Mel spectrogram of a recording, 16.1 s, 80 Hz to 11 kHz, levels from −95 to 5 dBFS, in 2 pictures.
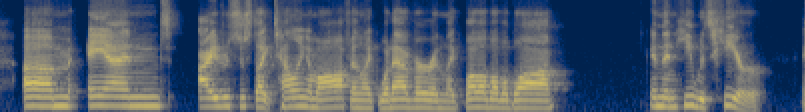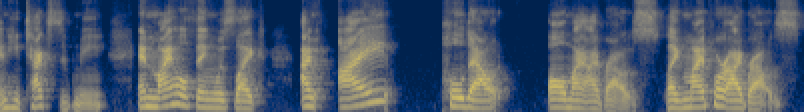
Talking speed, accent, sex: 170 wpm, American, female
